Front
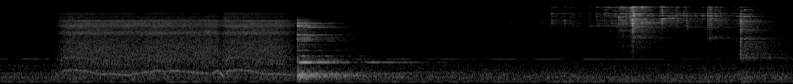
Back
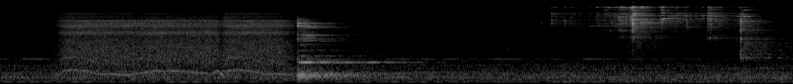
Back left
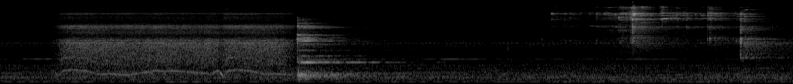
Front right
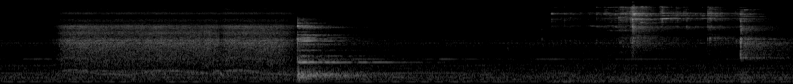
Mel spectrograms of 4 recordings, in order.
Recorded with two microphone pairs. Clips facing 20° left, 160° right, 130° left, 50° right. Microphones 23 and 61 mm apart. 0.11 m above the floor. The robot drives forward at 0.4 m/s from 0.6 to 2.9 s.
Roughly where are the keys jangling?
Right.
